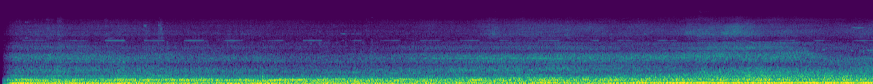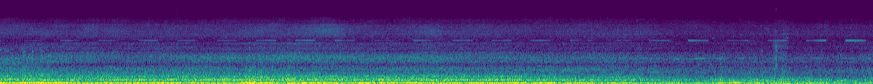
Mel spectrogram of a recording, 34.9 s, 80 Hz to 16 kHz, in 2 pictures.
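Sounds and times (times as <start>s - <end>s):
heavy diesel engines droning: 0.1s - 34.9s
reversing alarm beeping: 1.4s - 10.3s, 15.7s - 17.7s, 18.6s - 24.7s, 25.7s - 34.9s.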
